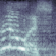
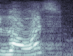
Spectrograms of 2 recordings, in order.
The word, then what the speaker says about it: Louis: the plant Lois Lois me name is Lewis not Lois J W everybody in topat me name wrong it's LS l o u i s Lois uh Louise Lucy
